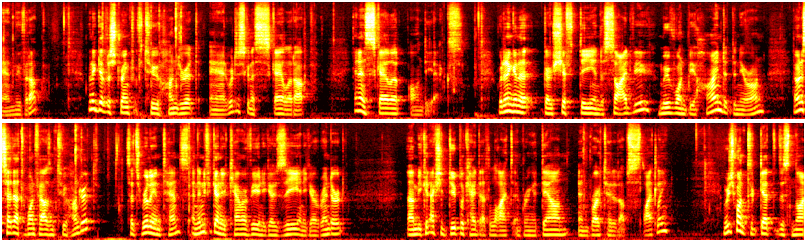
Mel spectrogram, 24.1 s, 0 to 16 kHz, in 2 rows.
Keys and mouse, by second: 1.3-4.5 drag, 2.3 0, 3.5 s, 4.5-11.7 middle drag, 5.4 s, 7.0 KP_3, 8.1 shift+d, 8.9 r, 11.7-19.9 drag, 12.8 0, 14.8 KP_0, 16.0 z, 18.6 shift+d, 19.9-23.7 middle drag, 20.7 r.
